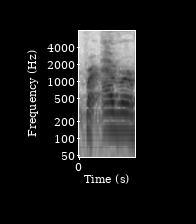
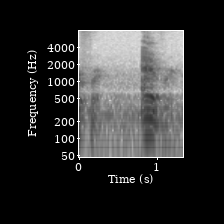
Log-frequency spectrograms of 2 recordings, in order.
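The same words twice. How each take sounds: First: Said in the usual way. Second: Much softer, lower, slow fade-out; fading echo whisper. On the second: Acted. Echoing the queen's lyric to viewers, fading to nothing. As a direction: let the last forever die away like a song ending.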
